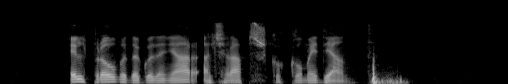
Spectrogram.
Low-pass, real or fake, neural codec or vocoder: 7.2 kHz; real; none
